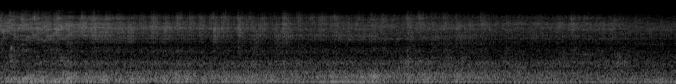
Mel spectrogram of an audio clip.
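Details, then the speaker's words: 1970 Jaguar XJ6 six-cylinder with SU carburettors just redone after MOT failure, idling about 900 rpm, breather off, emissions reading still above target; quiet even idle with soft regular exhaust beat, no misses; normal idle. "You can see it's idling sort of 900 RPM. The choke was a bit tight on it. I'm hoping it's not the needles. You can hear it's running really nice now."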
